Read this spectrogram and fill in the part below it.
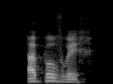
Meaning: to impoverish
- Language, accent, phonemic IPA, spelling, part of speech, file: French, France, /a.po.vʁiʁ/, appauvrir, verb, LL-Q150 (fra)-appauvrir.wav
